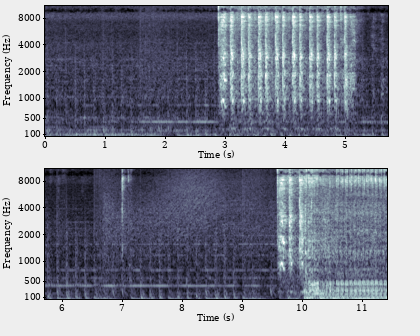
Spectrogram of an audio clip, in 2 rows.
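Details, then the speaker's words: Crash-damaged 2023 Aprilia RS660 during rebuild, first start after reconnecting the fuel pump and its connector: brief pump priming buzz, then the engine catches and runs up cleanly with no misfire or knock; healthy start, shut off quickly for lack of coolant. "Oh my goodness. Really good, guys."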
